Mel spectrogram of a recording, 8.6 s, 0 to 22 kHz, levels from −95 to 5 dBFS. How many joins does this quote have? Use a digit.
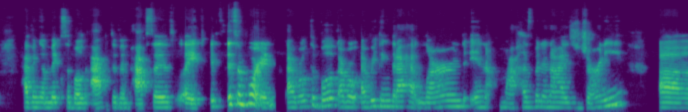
1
